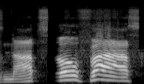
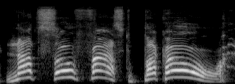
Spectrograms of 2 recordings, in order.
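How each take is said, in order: First: Put-on slow old-timey announcer quote; lightly voiced forties announcer; mock newsreel voice. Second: Slow, high mock announcer drawl; old-timey newsreel voice. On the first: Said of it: "But President Trump says". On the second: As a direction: stretch it out like a forties newsreel.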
